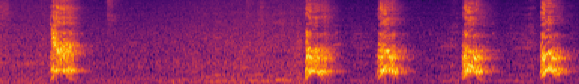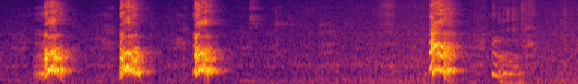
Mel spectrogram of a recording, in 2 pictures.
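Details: American Bully, one of two pet dogs, the pocket-type Bilbow and the classic-type Lily, barking in a run of sharp single barks roughly every half second after an opening bark, with a softer whine at the end.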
